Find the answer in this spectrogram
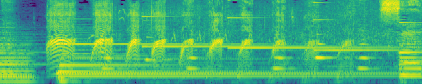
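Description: Cartoon duck quacking: a quick run of about a dozen quacks, roughly four a second, over a held musical chord.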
